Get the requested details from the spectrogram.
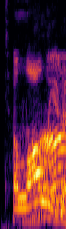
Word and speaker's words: Tellalian: Tellalian.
